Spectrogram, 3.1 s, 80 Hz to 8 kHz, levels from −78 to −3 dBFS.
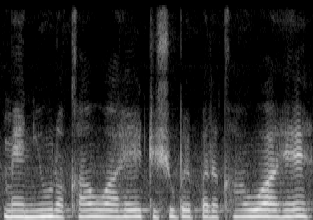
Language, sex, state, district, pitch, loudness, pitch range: Hindi, female, Delhi, New Delhi, 230 Hz, -15 LUFS, 225-230 Hz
